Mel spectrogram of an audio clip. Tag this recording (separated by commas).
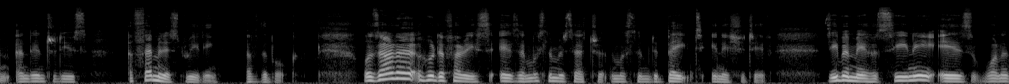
Speech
